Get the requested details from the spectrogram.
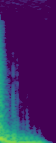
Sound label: rich lows kick drum sound d key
